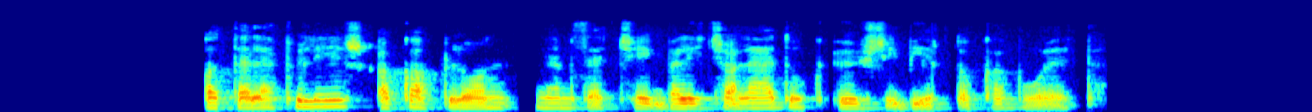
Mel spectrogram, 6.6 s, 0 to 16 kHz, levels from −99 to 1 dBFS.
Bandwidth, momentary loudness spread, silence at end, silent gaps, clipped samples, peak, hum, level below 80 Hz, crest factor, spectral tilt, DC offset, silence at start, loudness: 7.6 kHz; 9 LU; 1.1 s; 2.59-2.67 s; under 0.1%; -12 dBFS; none; -74 dBFS; 20 dB; -6.5 dB/octave; under 0.1%; 1 s; -31 LUFS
